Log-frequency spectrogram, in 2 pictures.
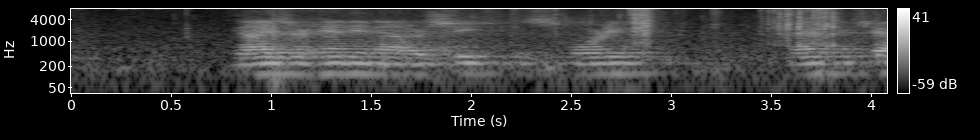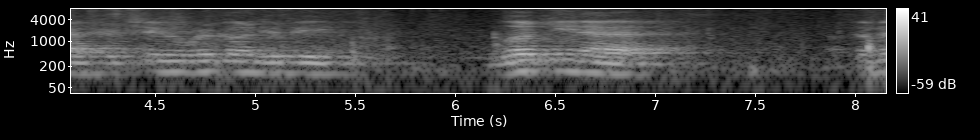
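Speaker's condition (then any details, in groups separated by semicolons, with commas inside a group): No condition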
